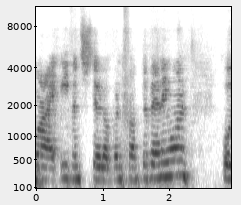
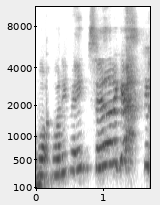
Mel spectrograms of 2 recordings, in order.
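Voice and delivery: high-pitched, baffled, pleading tone. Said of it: "everyone was like".

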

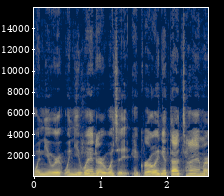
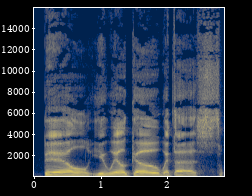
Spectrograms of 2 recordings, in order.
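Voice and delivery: terrible super deep voice, very slow. Retelling how someone invited you to join them: imitating Doug's super deep voice. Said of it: "He still had that super deep voice".

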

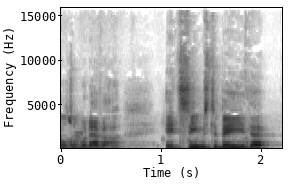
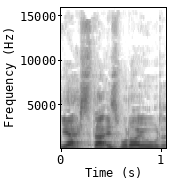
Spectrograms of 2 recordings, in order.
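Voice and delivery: mock-deadpan delivery, much quieter; 12 dB quieter than usual. Speaker acts out Carl answering a waitress about his order: imitating Carl's deadpan. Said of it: "It's just an absolute deadpan delivery".

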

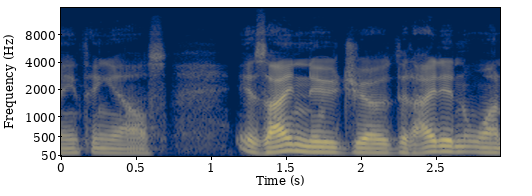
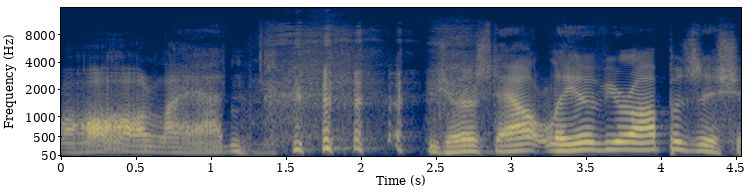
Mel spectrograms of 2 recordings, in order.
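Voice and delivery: loud, raised, full pulpit preacher voice; 4 semitones higher, 5 dB louder than usual. Remembering Dr. Criswell standing up there giving advice, do a Dr. Criswell impression. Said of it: "hearing the Criswell impression".

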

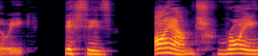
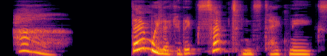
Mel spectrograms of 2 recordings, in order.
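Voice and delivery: slightly patronizing, very slow, sing-song condescending tone. Describing the therapy steps after getting help: slightly condescending. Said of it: "I'm using my slightly condescending voice when I say that".

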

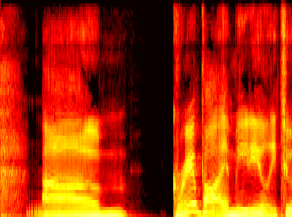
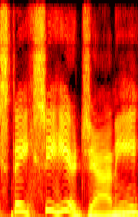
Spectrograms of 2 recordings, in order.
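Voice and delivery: put-on old-time gangster voice, much higher; 7 semitones higher than usual. Describing how a character in a scene talks, old-timey gangster voice. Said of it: "He also talks vaguely like an old-timey gangster".

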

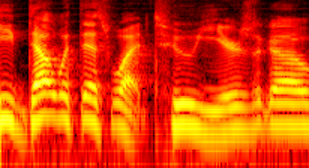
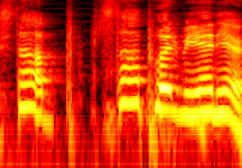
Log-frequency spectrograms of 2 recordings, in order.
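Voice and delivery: put-on cracking voice, higher and louder; 10 semitones higher, 8 dB louder than usual. Imitating a fighter who does not want to fight: imitating with a cracking voice. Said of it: "His voice keeps cracking".

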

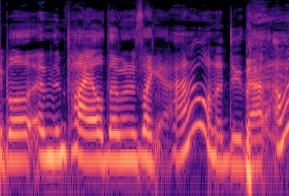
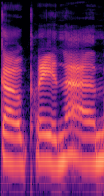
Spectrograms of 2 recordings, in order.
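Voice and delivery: robot voice, quieter and slower; 2 semitones lower, 4 dB quieter than usual. Retelling what a robot ordered on noticing the dishes, in a robot voice. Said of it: "do you like my robot voice?".

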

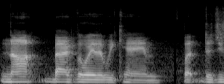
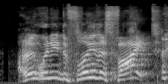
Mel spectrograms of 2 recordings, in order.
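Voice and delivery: very high, enraged, raging shriek; 7 dB louder than usual. Voicing a raging character telling allies to flee: raging character yelling. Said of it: "I'm still raging, so yeah, I'm gonna be like".

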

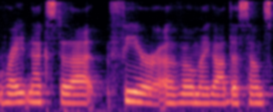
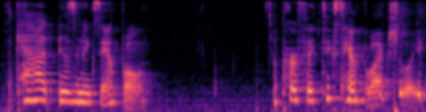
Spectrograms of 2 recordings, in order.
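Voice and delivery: tearful voice, on the verge of tears; 3 semitones higher than usual. Telling about a patient who chose chemo and is still cancer-free; teary. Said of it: "I'm all teary".

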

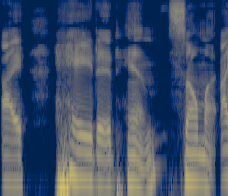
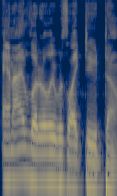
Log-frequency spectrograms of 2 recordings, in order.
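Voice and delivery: ordinary talk

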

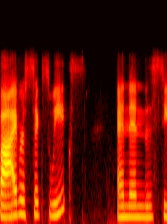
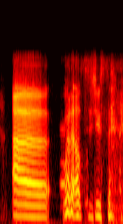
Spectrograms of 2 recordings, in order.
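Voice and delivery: plain

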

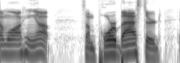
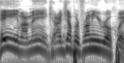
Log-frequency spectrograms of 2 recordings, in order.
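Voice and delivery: quick, pitched-up fast-talking delivery; 5 semitones higher, 4 dB louder than usual. Retelling a stranger asking to cut in line: imitating a fast talker. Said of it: "This fast-talking foreigner".

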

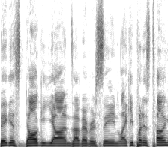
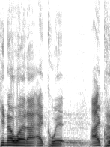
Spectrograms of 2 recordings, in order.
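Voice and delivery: ordinary talk

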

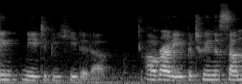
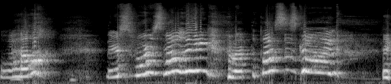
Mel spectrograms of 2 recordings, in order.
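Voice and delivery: wavering, unsteady, very high, very loud voice; 9 dB louder than usual. Reading a novel aloud, the first-person narrator speaks her own line in an unsteady voice. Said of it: "I say in an unsteady voice".

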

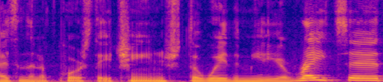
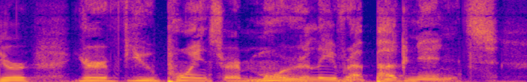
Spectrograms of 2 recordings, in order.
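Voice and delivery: put-on demonic voice, slower. Quoting what a woman suddenly said to you, in a demonic voice. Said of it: "Like in this like demonic voice all of a sudden".

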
